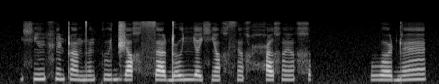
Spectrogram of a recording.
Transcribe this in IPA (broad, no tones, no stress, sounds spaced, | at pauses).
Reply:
ç ĩ x ĩ ʈ ã d̪ ɛ̃ k ɯ d͡ʒ a χ s a ɖ ɤ ɲ a ç ã χ s ĩ χ ħ i χ ĩ χ | ð ɤ ɖ ɛ̃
